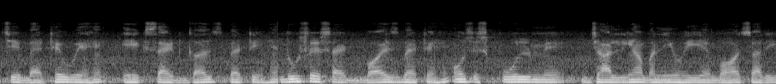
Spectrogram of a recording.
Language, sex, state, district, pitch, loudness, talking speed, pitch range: Hindi, male, Andhra Pradesh, Anantapur, 110 Hz, -15 LUFS, 180 wpm, 100-115 Hz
